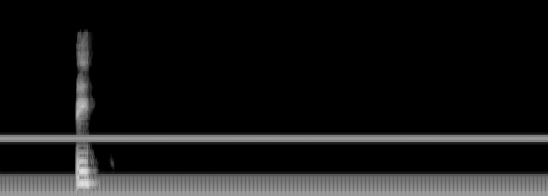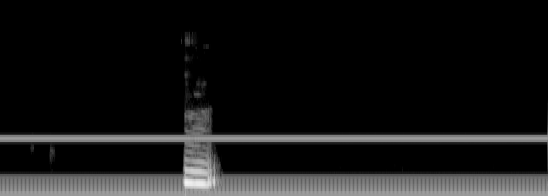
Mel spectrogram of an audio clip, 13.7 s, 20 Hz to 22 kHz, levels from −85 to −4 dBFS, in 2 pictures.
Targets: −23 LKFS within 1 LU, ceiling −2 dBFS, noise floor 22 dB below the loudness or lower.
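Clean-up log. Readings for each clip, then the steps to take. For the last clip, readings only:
mains hum 60 Hz; hum harmonics up to 300 Hz; level of the hum −37 dBFS; interfering tone 1,300 Hz; level of the tone −36 dBFS; integrated loudness −29.0 LKFS; sample peak −4.0 dBFS; target loudness −23.0 LKFS
→ hum removal 60 Hz, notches 5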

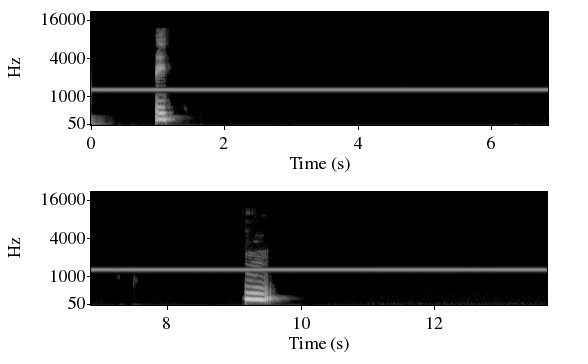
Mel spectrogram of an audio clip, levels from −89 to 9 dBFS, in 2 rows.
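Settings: mains hum none found; interfering tone 1,300 Hz; level of the tone −36 dBFS
→ notch filter 1,300 Hz, Q 30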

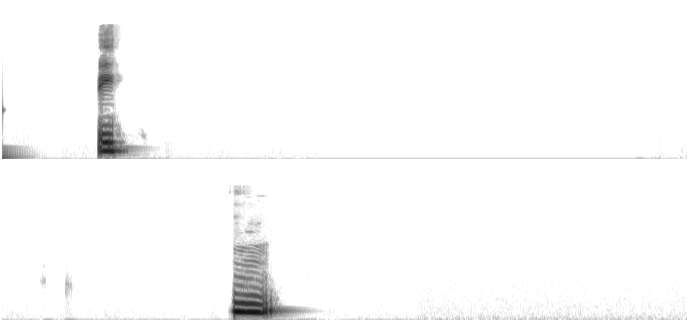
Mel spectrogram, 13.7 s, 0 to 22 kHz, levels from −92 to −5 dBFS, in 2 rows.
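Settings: interfering tone none found; integrated loudness −19.5 LKFS; sample peak −4.0 dBFS; target loudness −23.0 LKFS
→ level −3.5 dB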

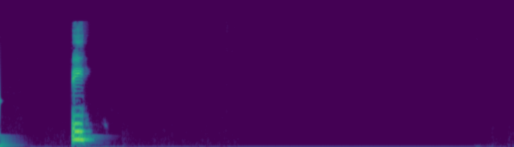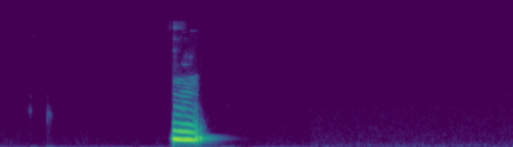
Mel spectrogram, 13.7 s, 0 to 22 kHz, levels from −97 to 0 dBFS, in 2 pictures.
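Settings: integrated loudness −23.0 LKFS; sample peak −7.5 dBFS; background noise floor −86 dBFS

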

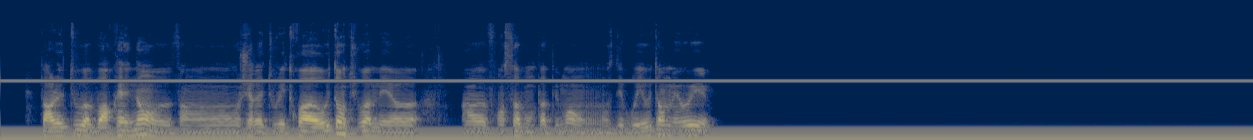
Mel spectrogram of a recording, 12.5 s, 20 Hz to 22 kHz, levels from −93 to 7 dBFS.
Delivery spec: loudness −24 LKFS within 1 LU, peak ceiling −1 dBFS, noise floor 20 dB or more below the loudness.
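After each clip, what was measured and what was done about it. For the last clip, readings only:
mains hum 50 Hz; hum harmonics up to 250 Hz; level of the hum −33 dBFS; interfering tone 2,400 Hz; level of the tone −40 dBFS; integrated loudness −31.0 LKFS; sample peak −11.0 dBFS; target loudness −24.0 LKFS
→ mains-hum notches 50/100/150/200/250 Hz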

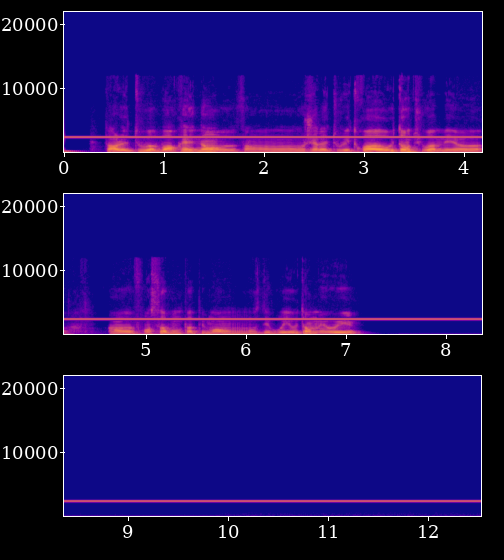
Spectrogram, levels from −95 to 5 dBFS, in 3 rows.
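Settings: mains hum none found; interfering tone 2,400 Hz; level of the tone −40 dBFS
→ notch filter 2,400 Hz, Q 30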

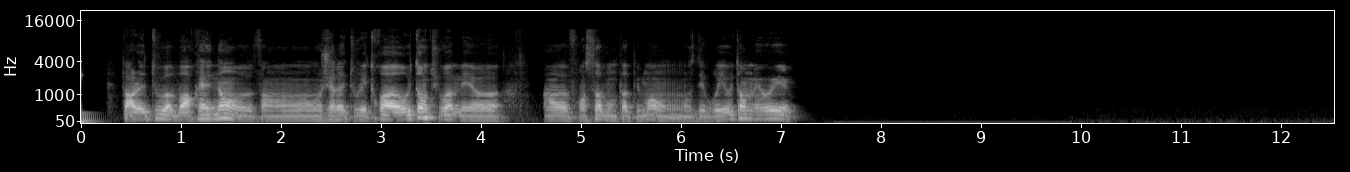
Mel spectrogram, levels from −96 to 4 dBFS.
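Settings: interfering tone none found; integrated loudness −30.0 LKFS; sample peak −11.0 dBFS; target loudness −24.0 LKFS
→ level +6 dB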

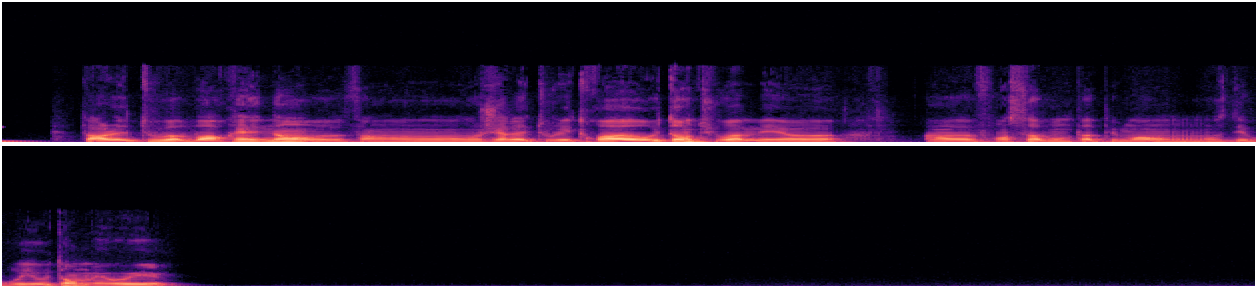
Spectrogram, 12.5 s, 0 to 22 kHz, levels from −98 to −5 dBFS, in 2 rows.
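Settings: integrated loudness −24.0 LKFS; sample peak −5.0 dBFS; background noise floor −78 dBFS

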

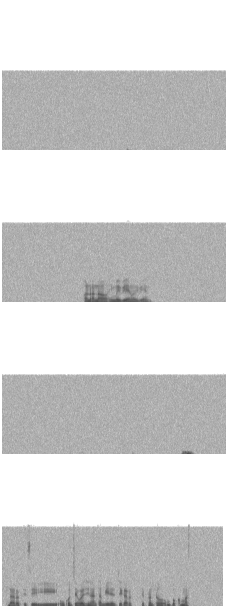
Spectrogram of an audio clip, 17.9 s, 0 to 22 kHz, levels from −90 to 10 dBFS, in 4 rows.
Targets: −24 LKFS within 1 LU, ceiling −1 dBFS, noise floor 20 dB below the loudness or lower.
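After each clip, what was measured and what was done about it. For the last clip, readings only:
background noise floor −43 dBFS; target noise floor −52 dBFS; integrated loudness −32.0 LKFS; sample peak −9.0 dBFS; target loudness −24.0 LKFS
→ noise reduction from a noise print 9 dB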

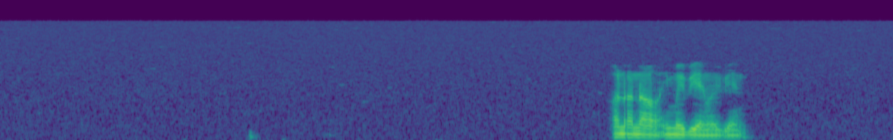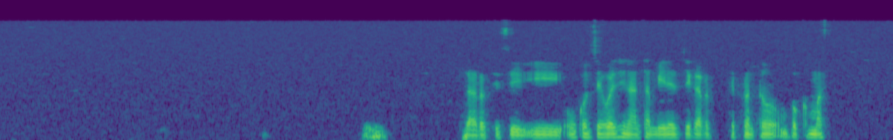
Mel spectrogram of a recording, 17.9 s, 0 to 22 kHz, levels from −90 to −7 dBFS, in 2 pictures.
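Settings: background noise floor −52 dBFS; integrated loudness −28.0 LKFS; sample peak −9.5 dBFS; target loudness −24.0 LKFS
→ level +4 dB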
